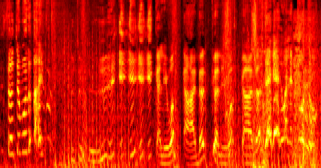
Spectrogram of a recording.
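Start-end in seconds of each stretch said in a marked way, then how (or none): none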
